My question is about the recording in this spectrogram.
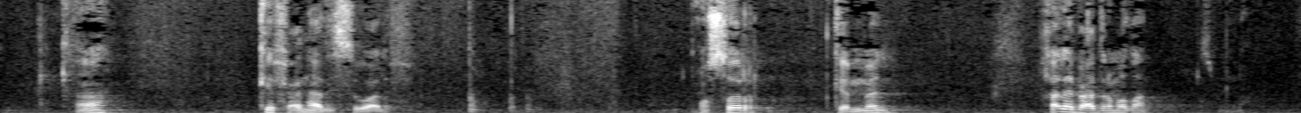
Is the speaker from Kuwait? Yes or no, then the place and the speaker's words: yes; Kuwait; وكانت بلدنا الكويت تدخل فيها من تدخل وأشعل الفتنة فيها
